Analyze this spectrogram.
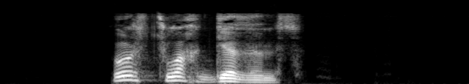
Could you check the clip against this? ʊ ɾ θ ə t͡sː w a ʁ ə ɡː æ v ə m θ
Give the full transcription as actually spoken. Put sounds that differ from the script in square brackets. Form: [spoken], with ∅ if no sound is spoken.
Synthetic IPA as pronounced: ʊ ɾ θ ə t͡sː w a [χ] ə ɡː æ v ə m θ

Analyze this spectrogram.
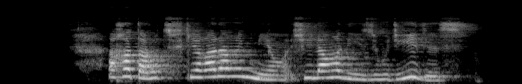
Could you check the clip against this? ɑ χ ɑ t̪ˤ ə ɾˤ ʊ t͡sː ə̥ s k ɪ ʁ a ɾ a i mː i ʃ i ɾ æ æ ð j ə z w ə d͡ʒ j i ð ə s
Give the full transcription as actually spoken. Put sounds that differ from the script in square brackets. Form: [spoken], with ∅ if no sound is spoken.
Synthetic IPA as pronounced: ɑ χ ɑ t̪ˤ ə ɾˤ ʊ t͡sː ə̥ [f] k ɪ ʁ a ɾ a i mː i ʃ i [l] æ æ ð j ə z w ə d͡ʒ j i ð ə s

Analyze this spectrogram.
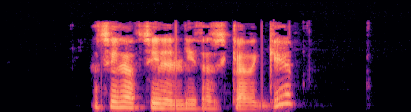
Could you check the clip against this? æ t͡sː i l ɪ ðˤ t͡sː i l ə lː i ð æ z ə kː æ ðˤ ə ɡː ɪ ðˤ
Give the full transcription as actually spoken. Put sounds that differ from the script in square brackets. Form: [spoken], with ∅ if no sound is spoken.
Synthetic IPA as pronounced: æ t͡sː i l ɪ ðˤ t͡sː i l ə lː i [θ] æ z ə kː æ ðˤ ə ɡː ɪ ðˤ

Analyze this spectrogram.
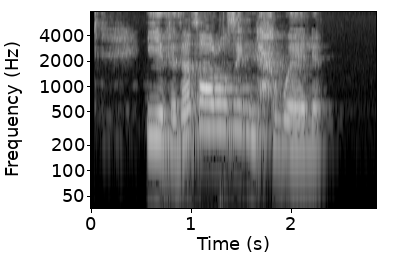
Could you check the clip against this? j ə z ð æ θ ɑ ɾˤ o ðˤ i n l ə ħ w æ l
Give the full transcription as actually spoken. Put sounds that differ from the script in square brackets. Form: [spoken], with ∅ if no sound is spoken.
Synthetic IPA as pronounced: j ə [v] ð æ θ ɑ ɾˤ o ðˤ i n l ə ħ w æ l

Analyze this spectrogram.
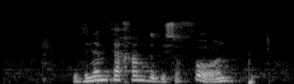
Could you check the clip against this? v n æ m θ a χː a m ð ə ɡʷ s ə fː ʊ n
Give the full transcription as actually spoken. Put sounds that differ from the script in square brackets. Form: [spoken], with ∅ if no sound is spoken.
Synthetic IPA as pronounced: v n æ m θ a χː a m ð ə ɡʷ s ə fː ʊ n

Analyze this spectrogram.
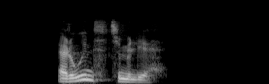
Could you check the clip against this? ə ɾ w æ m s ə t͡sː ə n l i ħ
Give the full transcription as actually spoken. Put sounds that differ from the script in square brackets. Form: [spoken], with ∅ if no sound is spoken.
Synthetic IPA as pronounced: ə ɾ w [i] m [θ] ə t͡sː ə [m] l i ħ

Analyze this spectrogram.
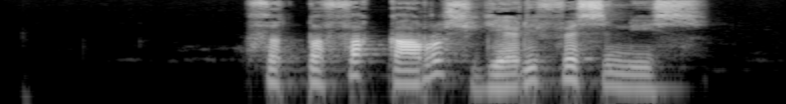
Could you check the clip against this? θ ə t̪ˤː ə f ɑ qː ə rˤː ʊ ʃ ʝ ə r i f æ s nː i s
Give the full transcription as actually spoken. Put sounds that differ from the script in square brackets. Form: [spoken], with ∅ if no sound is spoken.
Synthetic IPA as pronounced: θ ə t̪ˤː ə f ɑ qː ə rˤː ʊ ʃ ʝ ə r i f æ s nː i s

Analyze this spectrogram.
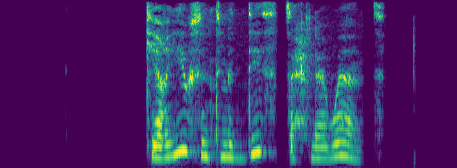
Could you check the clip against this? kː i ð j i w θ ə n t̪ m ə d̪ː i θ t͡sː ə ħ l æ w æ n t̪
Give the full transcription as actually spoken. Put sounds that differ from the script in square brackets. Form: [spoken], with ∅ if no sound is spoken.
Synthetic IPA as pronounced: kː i [ʁ] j i w θ ə n t̪ m ə d̪ː i θ t͡sː ə ħ l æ w æ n t̪

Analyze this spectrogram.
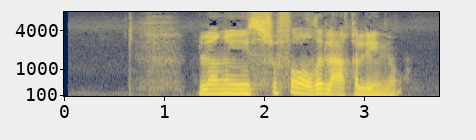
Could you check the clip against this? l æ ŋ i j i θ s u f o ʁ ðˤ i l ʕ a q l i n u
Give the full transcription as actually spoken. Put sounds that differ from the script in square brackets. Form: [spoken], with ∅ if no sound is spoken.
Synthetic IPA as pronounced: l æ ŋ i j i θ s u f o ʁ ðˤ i l ʕ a q l i n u

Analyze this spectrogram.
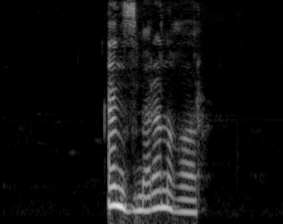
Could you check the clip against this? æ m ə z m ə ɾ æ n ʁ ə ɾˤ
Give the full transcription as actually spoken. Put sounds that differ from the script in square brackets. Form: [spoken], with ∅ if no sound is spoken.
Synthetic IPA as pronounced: æ [n] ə z m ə ɾ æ n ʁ ə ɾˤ

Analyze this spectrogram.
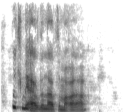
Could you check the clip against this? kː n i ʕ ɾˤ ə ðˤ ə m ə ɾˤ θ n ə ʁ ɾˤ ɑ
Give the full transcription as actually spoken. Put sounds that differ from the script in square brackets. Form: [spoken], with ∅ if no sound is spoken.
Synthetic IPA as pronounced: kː [m] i ʕ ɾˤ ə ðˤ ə [n] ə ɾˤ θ [m] ə ʁ ɾˤ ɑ

